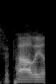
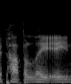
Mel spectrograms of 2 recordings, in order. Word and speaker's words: Papali'i: Now, I'm going to put Josh Papali on the non-interesting list, because, and I should say Papali'i now, because that's how he pronounces his name.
